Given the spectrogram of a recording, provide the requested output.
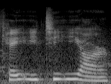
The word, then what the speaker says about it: Keter: for spherote is called ketter it's spelled k-e-t-e-r pronounced keter it means crown as you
